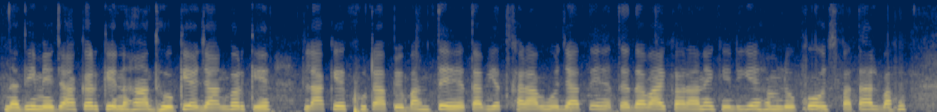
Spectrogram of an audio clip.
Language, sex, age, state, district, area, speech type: Urdu, female, 60+, Bihar, Darbhanga, rural, spontaneous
